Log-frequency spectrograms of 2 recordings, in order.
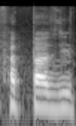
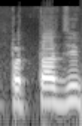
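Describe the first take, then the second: First: The name begins with an f sound. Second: The name begins with a p sound. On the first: The speaker calls it right. "वस्तुतः फत्ता जी थे" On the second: The speaker calls it wrong. "कई लोग इसको फत्ता जी को पत्ता जी भी बोलते हैं, लेकिन वो गलत है"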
